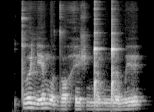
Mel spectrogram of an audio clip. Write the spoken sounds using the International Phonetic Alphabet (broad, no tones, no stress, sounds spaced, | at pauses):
tʷ ə lʲ ɛ m o d̪ ɔ h e ʃ ŋ͡ǃ œ m ŋ͡ǃ œ w ɪ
